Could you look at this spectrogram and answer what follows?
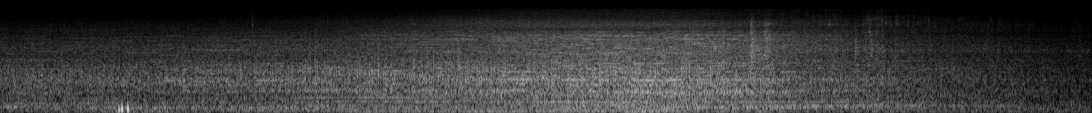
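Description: Ice resurfacer running as it drives past, its engine and machinery growing louder toward the middle and then fading away. A short low thump about a second in.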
